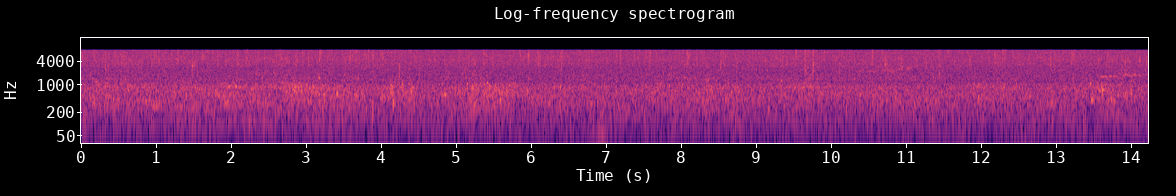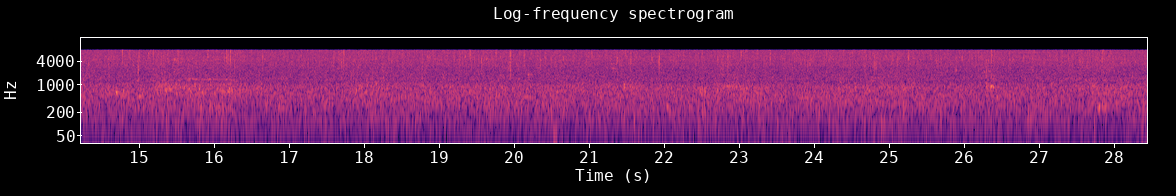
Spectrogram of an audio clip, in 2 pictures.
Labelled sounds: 13.6	14.2	humpback whale, 1.6 to 1.9 kHz

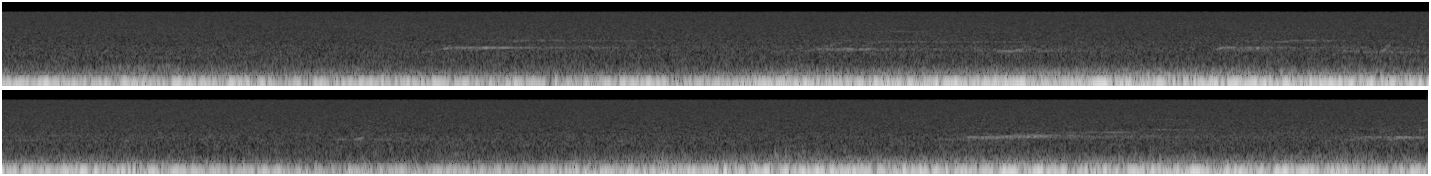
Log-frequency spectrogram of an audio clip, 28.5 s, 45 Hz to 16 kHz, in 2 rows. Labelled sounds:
8.9	9.2	humpback whale, 2.0 to 2.1 kHz
12.7	13.0	humpback whale, 0.96 to 1.2 kHz
25.3	25.5	humpback whale, 0.80 to 0.90 kHz

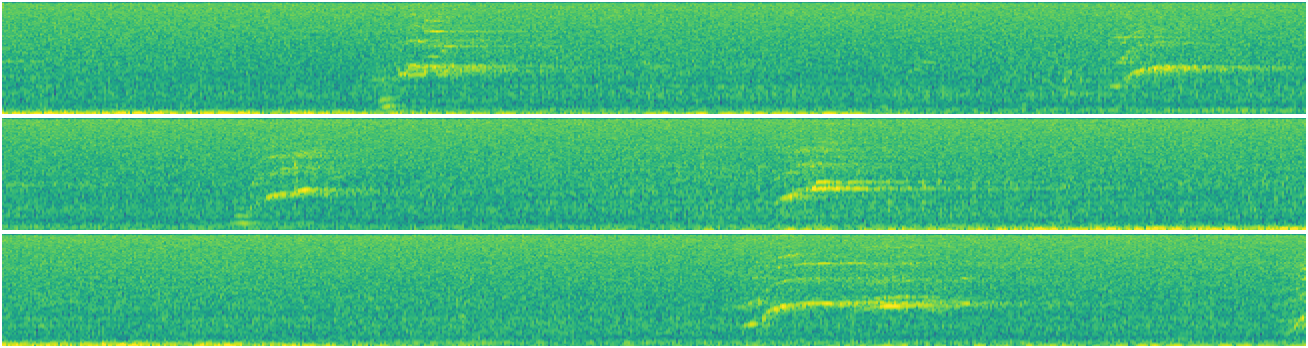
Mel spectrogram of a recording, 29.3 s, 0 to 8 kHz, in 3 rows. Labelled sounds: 2.9	3.7	humpback whale, 0.90 to 2.8 kHz
8.3	9.1	humpback whale, 0.86 to 3.2 kHz
11.7	12.3	humpback whale, 0.80 to 3.2 kHz
15.6	16.3	humpback whale, 0.80 to 1.4 kHz
25.0	26.7	humpback whale, 0.80 to 3.6 kHz

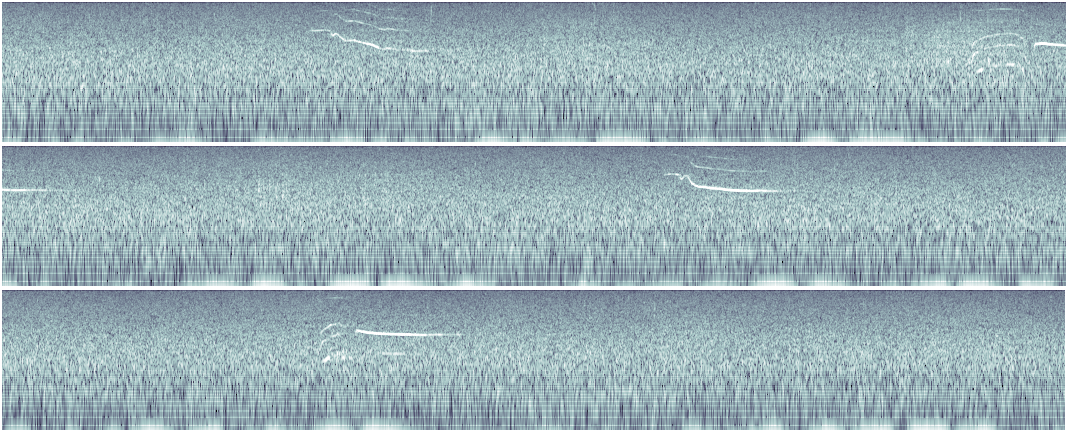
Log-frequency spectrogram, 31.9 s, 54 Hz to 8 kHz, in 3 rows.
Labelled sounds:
3.0	4.3	killer whale, Bigg's (transient), Gulf of Alaska transient, 1.3 to 6.3 kHz
9.7	11.4	killer whale, Bigg's (transient), Gulf of Alaska transient, 0.49 to 6.2 kHz
17.3	18.7	killer whale, Bigg's (transient), Gulf of Alaska transient, 1.5 to 5.5 kHz
24.5	26.0	killer whale, Bigg's (transient), Gulf of Alaska transient, 0.41 to 2.4 kHz

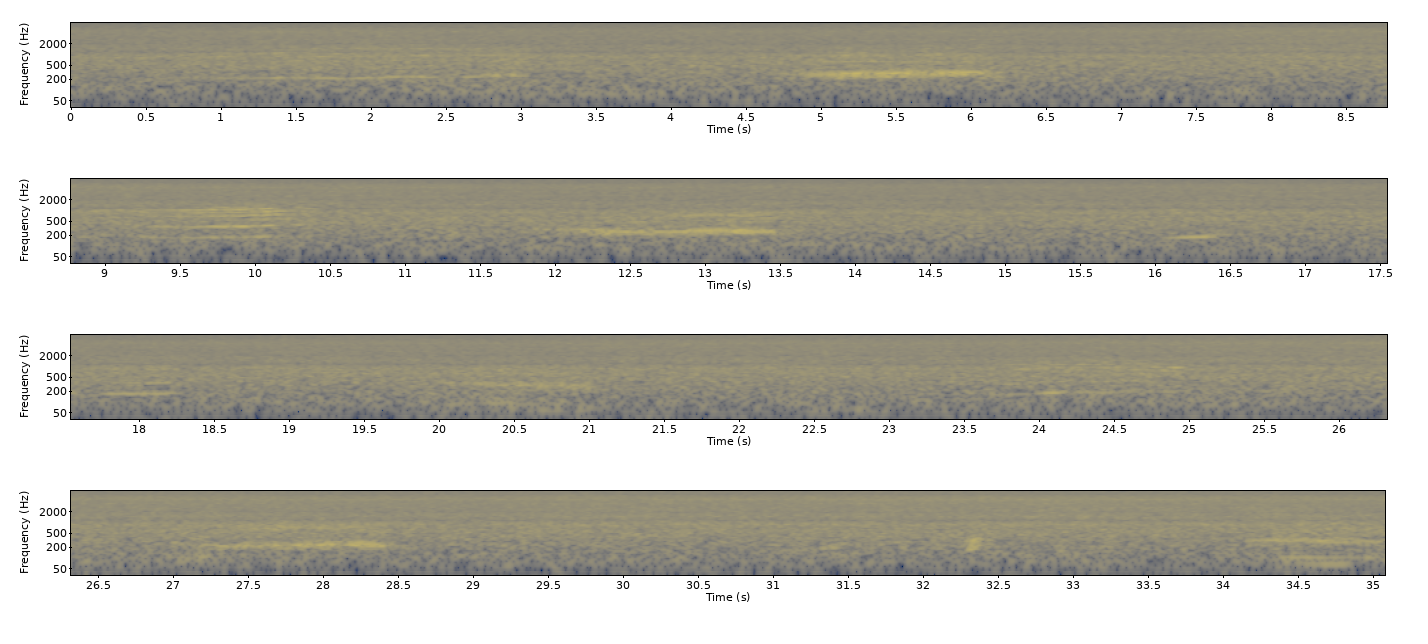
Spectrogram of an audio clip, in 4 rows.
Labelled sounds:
9.3	10.2	humpback whale, 0.97 to 1.2 kHz

